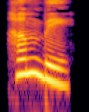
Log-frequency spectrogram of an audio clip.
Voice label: "ಹಂಬೆ", Kannada

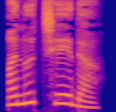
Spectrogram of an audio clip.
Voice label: "ಅನುಚ್ಛೇದ", Kannada

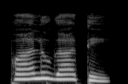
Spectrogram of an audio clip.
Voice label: "ಪುಲಕಿತ", Kannada

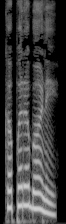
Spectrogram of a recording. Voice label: "ಕಪರಬಾಳೆ", Kannada

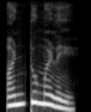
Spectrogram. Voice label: "ಅಂಟುಮಳೆ", Kannada

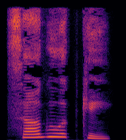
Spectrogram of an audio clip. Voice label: "ಸಾಗುಅಕ್ಕಿ", Kannada

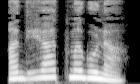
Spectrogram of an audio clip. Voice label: "ಅಧ್ಯಾತ್ಮಗುಣ", Kannada

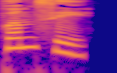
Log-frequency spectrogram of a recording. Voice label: "ಪಾಂಸು", Kannada

